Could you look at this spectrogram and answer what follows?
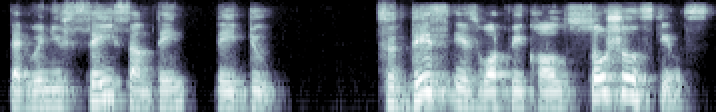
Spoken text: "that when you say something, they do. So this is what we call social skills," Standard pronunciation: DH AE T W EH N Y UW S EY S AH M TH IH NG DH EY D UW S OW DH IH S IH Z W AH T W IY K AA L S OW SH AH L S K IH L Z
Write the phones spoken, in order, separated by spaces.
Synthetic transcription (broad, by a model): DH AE T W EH N Y UW S EY S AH M T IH NG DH EY D UW S OW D IH S IH Z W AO T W IY K AA L S OW SH AH L S K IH L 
